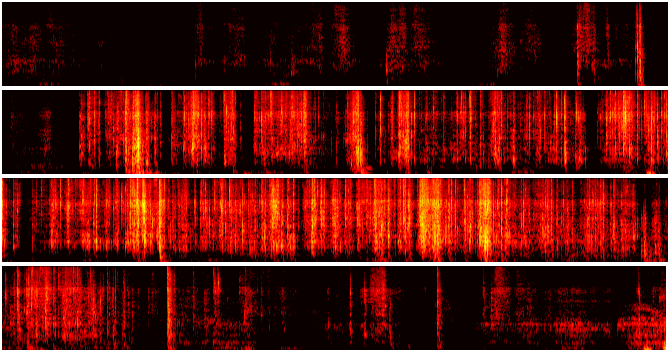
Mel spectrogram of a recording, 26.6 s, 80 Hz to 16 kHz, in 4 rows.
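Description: Cellophane wrapper of a 1990 Topps cello pack being torn open and crinkled: a dense crackling with many sharp clicks from about eight seconds in until about twenty-one seconds. Before and after it, the fainter clicks of cardboard baseball cards being handled.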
